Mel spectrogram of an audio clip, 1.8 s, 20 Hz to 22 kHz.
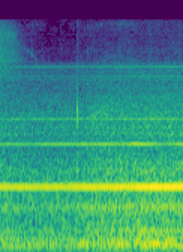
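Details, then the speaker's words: Eberspaecher Airtronic D5 5 kW diesel heater from 2013 on test bench after servicing and glow plug change; fuel pump running, steady high whistle over soft low rumble as heater tries to start; undervoltage error suspected; start attempt. "All right, so we hear the pump starting and the heater is trying to start."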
